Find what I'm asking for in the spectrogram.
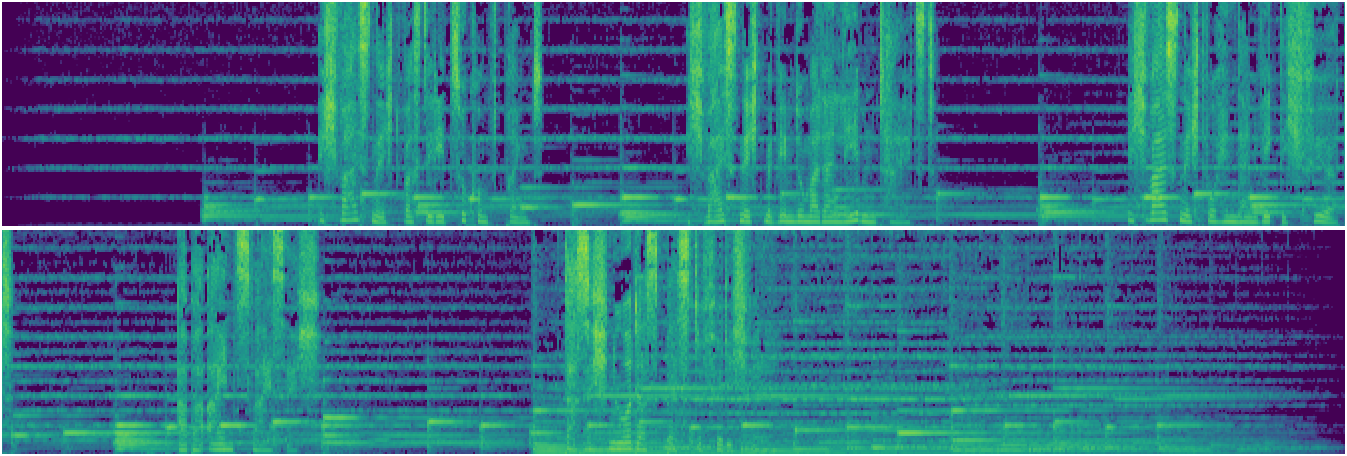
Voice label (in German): werbung baby; LOFT VOICES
